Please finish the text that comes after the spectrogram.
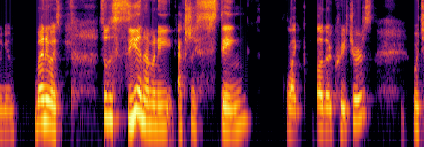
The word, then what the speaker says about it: sea anemone: So example would be clownfish and sea anemone.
